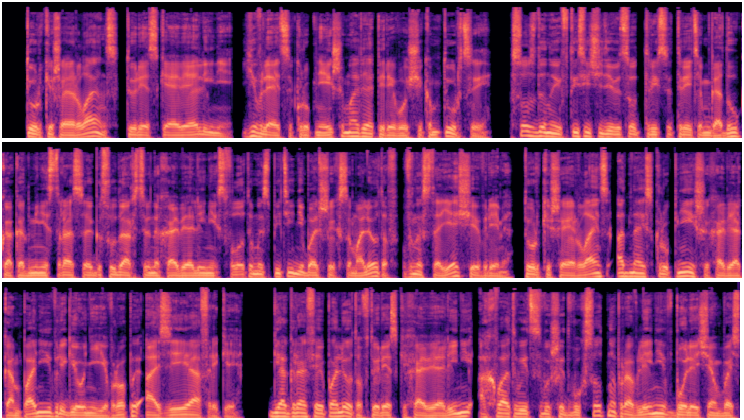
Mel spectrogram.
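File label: Russian Russia male narrative; russian voice over talent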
